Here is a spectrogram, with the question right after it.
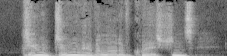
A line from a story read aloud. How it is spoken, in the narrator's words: exclaimed Bhikkhuni Gotami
